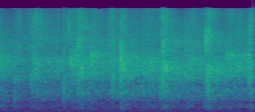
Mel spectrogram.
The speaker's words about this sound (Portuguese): Você pode dar um aplauso ao Senhor por isso?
